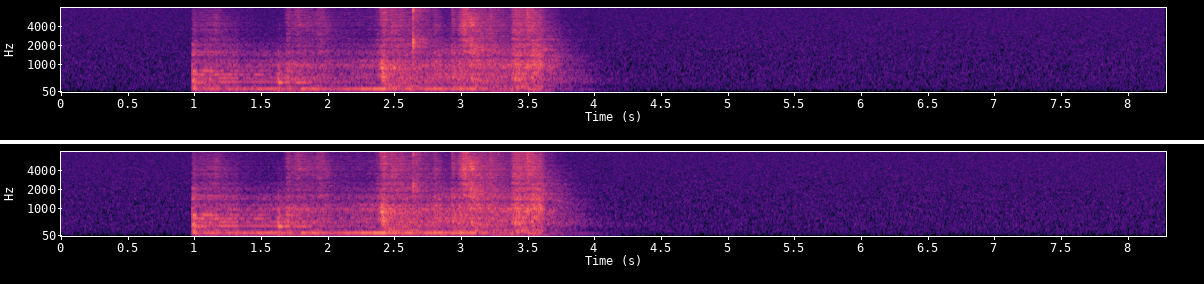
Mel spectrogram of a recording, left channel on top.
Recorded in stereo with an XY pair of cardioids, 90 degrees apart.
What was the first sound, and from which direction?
Footsteps, 20° right.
